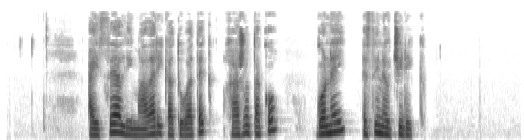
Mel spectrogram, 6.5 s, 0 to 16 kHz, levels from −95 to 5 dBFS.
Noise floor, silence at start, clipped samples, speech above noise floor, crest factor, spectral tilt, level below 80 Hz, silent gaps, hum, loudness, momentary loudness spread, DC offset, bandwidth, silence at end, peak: -78 dBFS; 1.1 s; under 0.1%; 57 dB; 22 dB; -6 dB/octave; -72 dBFS; none; none; -22 LUFS; 10 LU; under 0.1%; 11.5 kHz; 1.4 s; -2 dBFS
